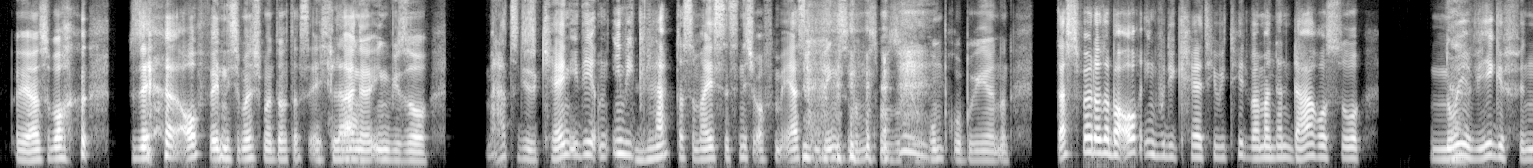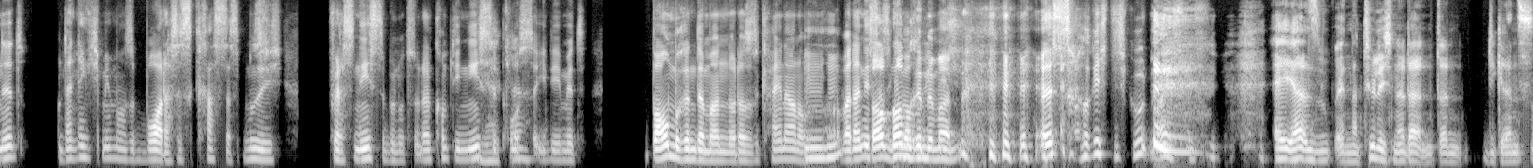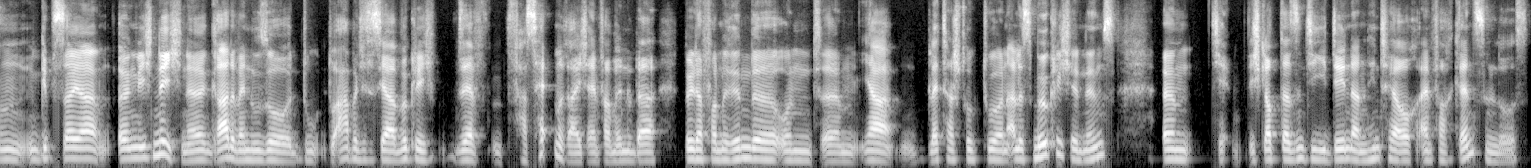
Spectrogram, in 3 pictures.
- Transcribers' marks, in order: chuckle; laughing while speaking: "sehr aufwändig"; laugh; laughing while speaking: "da ist aber richtig gut meistens"; laugh
- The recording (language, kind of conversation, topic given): German, podcast, Welche kleinen Schritte können deine Kreativität fördern?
